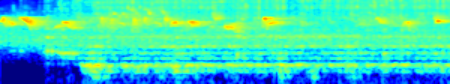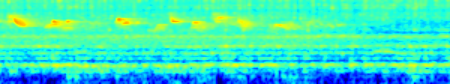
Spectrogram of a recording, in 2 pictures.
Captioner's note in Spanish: Sonido de agua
